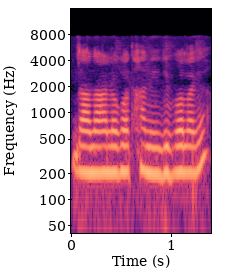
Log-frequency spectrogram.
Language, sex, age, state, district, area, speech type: Assamese, female, 30-45, Assam, Charaideo, rural, spontaneous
